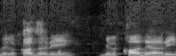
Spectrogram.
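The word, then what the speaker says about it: بالقدر: Wal imanu bil qadari bacanya dalnya fathah ya.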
